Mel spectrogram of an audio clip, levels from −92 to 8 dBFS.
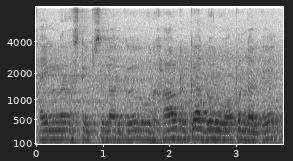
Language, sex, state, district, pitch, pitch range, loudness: Tamil, male, Tamil Nadu, Namakkal, 145 Hz, 140-150 Hz, -14 LUFS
